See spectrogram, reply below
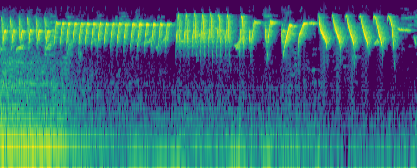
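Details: Canary master recording used for training, long, lively champion-style singing: fast buzzy trills at a steady pitch shift into quicker rattling runs, then into louder, slower downward-swooping whistled notes, with a faint low rumble at the start.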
